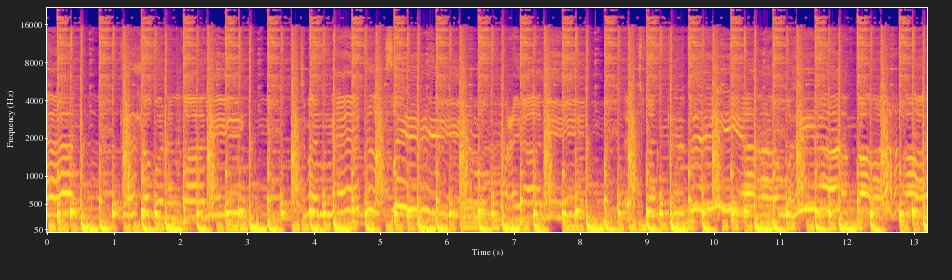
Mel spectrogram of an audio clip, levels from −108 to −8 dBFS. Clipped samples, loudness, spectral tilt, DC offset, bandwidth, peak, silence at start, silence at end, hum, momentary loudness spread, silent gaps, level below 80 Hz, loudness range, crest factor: 1%; -9 LUFS; -5 dB/octave; under 0.1%; over 20 kHz; 0 dBFS; 0 s; 0 s; none; 3 LU; none; -12 dBFS; 1 LU; 8 dB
